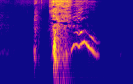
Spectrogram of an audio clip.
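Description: A quick breath in, then one sharp explosive burst of air with a brief voiced tail: a single sneeze.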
